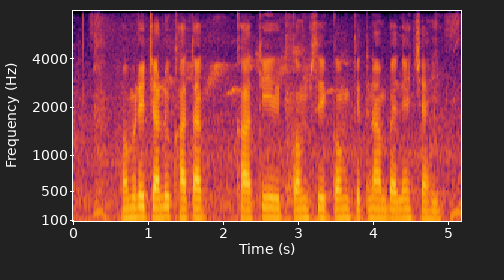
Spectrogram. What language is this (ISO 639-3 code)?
bho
